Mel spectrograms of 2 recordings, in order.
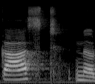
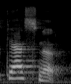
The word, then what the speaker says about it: Kästner: This is not Kastner, okay? This is Kästner. What is it? It is Kästner.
